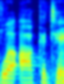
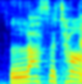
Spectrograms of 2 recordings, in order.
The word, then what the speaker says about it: L'Occitane: Let me pronounce this right in French. Oh, you could do it. L'Occitane. Yeah. I mean, I went years thinking it was L'Occitane. Me too. And but it's L'Occitane. That's right.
